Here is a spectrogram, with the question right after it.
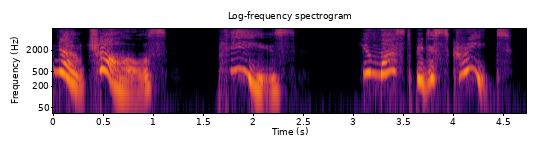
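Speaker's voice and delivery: high pleading cry, slowing at first; wife begging Charles, rising into a plea. A narrator's reading. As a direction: beg him desperately.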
